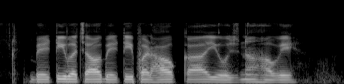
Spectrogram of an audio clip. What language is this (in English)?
Chhattisgarhi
